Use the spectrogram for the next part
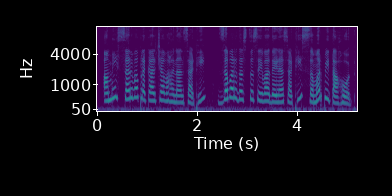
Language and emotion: Marathi, happy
